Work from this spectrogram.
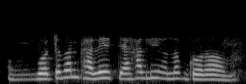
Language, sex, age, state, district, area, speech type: Assamese, female, 18-30, Assam, Kamrup Metropolitan, urban, conversation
